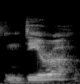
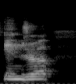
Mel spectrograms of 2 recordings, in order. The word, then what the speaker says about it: Indra: So and Indra's, we probably pronounce it here on when it's anglicized as Indira, or we think it's but it's Indra,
